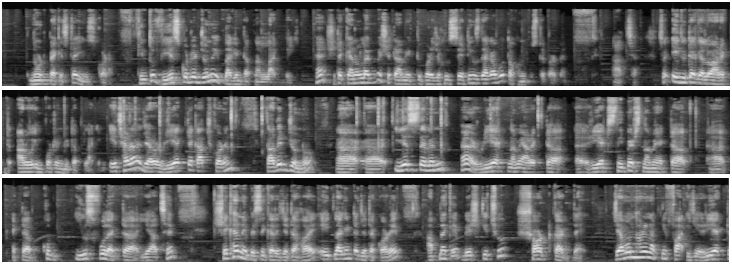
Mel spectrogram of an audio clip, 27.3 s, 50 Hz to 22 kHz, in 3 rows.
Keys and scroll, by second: 10.3-12.3 typing, 13.5-15.8 typing.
